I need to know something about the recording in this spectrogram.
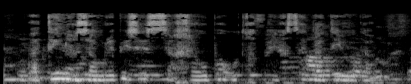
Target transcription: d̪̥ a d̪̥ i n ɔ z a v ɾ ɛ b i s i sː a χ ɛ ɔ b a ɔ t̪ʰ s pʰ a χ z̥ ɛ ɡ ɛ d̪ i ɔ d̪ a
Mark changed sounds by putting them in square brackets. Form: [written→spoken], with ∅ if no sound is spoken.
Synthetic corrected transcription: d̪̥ a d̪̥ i n ɔ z a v ɾ ɛ b i s [i→ɛ] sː a χ ɛ ɔ b a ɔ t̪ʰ [s→χ] pʰ [a→ɛ] χ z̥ ɛ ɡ [ɛ→a] d̪ i ɔ d̪ a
